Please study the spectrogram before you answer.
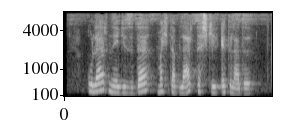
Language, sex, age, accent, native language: Uzbek, female, 19-29, Toshkent shahri, Uzbek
